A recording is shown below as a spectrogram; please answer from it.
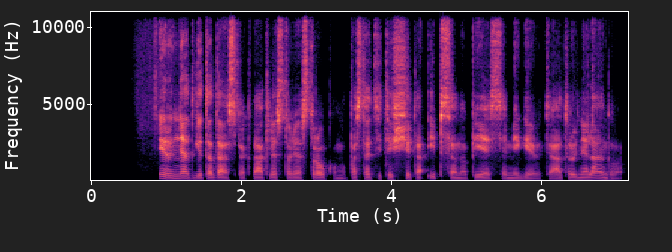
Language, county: Lithuanian, Vilnius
